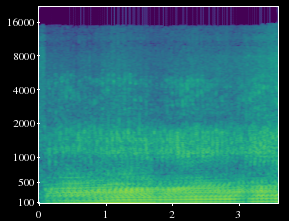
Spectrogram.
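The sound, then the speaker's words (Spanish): A motorboat engine kicks in at the start and runs on loudly in a steady, droning hum with a clattering edge, with no voices. “para horror de Eva, el hombre pez pone en funcionamiento el motor de la lancha”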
